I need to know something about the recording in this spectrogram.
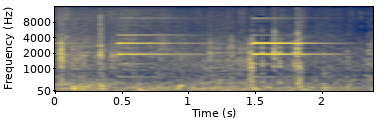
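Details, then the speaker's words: Land Rover Freelander 2 RF module behind the rear interior light panel, TDB023 tester plugged into the harness, key inserted: clear high beeps about once a second with LED flash; module and wiring work, battery voltage slightly low. "You can see that inserting the key will operate the system, and you can hear a audible beep and the LED will flash."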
